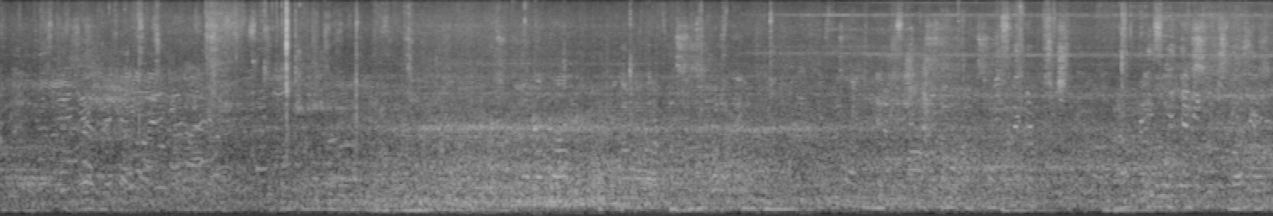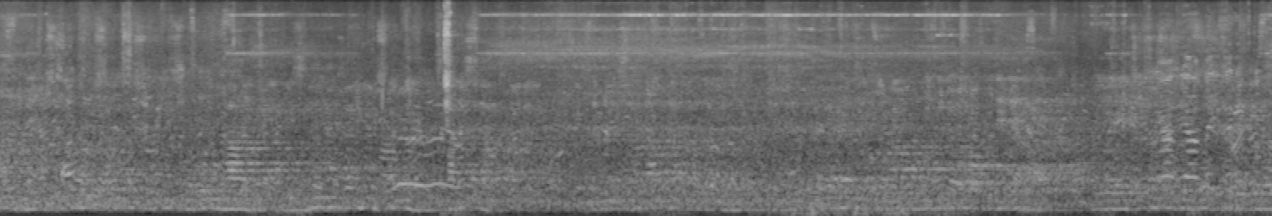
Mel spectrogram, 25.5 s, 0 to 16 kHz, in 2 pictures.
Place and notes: Česká, Brno-Brno-střed, Česko - Walk Through a Crowd Of Protesters, Freedom Square (Náměstí Svobody)
Recorded on Zoom H4n, 28.10. 2015.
